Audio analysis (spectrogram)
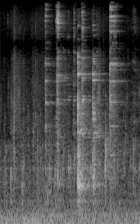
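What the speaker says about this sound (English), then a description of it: "Now you take one of these lids, place it on" A metal canning lid is set onto a glass jar of fig jam, making several sharp, close metallic clinks and taps scattered over a few seconds against quiet kitchen background.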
